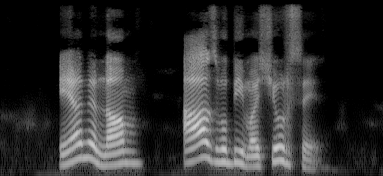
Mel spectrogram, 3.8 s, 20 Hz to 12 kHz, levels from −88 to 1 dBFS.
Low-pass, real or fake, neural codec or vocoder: 10.8 kHz; fake; codec, 24 kHz, 0.9 kbps, WavTokenizer, large speech release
